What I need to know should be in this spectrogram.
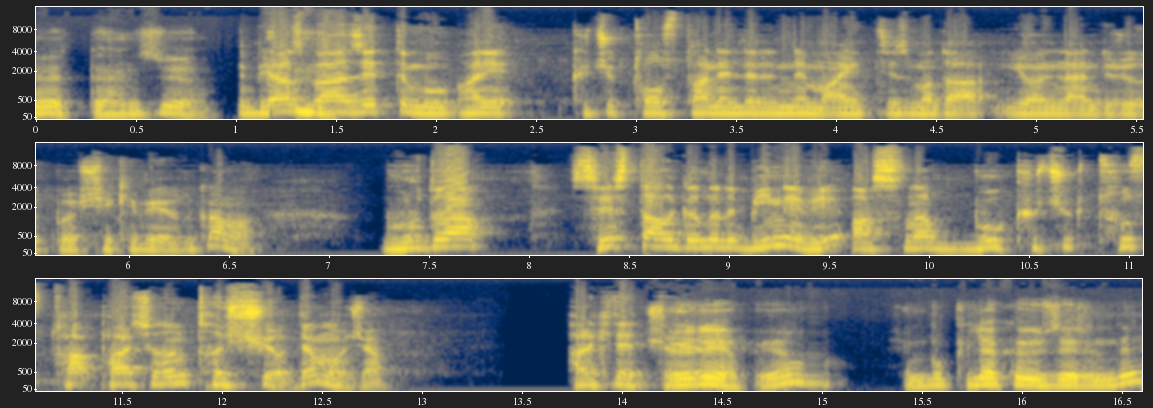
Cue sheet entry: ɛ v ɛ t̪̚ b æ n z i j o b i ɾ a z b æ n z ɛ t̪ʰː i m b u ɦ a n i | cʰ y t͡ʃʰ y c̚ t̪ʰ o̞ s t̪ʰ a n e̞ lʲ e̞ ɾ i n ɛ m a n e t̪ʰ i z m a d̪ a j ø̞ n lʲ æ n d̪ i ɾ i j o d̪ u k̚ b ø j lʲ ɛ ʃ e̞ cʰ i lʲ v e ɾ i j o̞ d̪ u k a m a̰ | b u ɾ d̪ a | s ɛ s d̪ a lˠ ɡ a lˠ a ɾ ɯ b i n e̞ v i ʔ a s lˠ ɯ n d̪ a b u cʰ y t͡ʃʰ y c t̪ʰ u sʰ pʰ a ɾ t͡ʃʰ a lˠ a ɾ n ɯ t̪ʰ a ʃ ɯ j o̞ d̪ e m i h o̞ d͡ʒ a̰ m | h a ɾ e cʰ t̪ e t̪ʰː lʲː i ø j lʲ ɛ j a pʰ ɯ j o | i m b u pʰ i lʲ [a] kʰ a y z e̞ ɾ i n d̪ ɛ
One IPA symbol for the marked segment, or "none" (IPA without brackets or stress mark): a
